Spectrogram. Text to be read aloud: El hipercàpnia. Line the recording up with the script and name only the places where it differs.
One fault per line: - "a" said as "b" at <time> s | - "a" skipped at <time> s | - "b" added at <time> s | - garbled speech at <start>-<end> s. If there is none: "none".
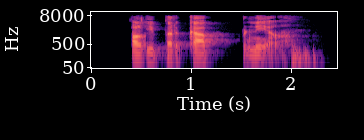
none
